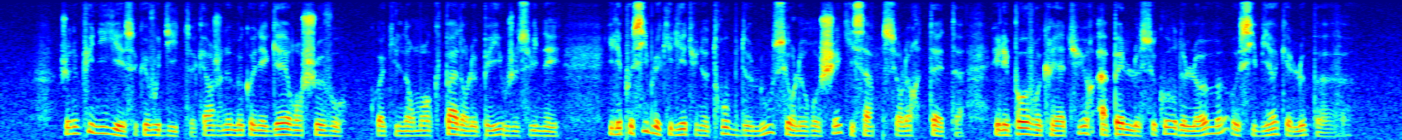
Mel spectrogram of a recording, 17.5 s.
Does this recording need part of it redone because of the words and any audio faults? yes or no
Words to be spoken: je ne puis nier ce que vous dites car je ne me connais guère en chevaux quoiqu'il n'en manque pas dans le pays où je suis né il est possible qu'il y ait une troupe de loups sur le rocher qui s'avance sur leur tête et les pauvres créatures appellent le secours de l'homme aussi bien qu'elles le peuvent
yes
